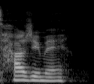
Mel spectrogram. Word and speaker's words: Hajime: It's Hajime.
